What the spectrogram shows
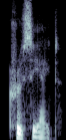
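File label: "cruciate", British English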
